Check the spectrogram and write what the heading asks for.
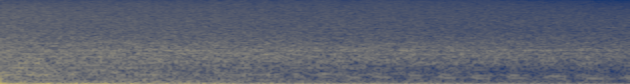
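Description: A sustained deep bass rumble under a hiss-like noise wash that slowly fades: a sound-design transition effect between the beat and the start of the song in a DJ remix intro.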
